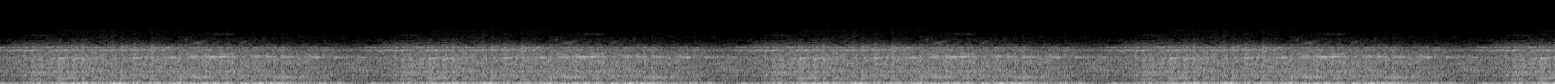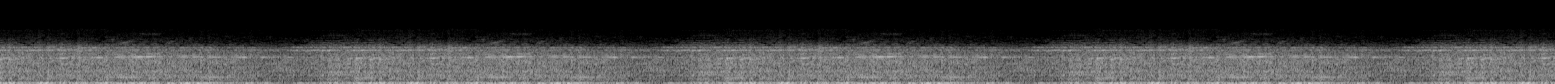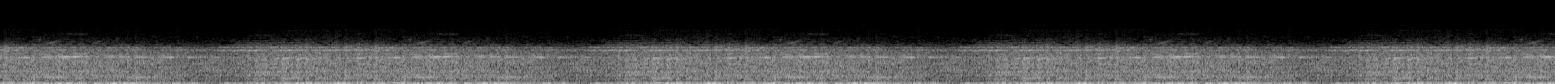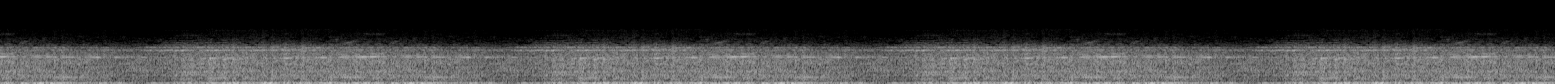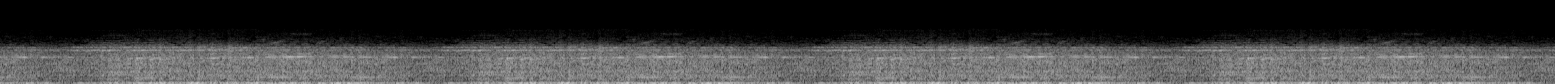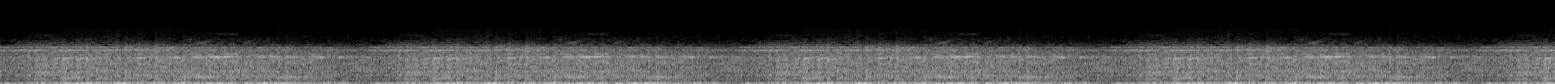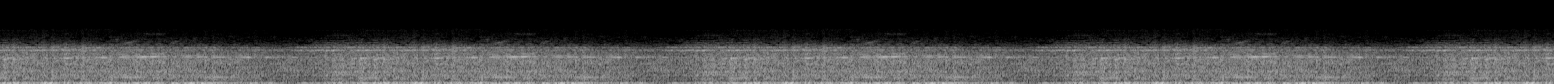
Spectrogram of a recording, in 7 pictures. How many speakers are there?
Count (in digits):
0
